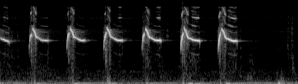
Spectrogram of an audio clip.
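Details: Six loud two-part notes from a male bar-winged prinia: each a bright rising chip slurring down into a level whistle, spaced roughly every third of a second. Phone recording.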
